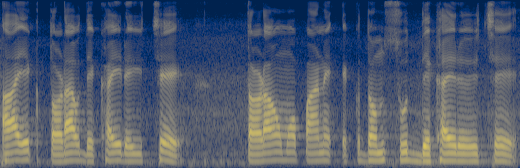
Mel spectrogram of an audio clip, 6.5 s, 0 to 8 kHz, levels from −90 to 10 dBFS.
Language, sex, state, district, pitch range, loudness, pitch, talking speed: Gujarati, male, Gujarat, Valsad, 130-145 Hz, -17 LUFS, 135 Hz, 120 wpm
